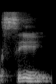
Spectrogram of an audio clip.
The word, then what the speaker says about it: xi: The xi is pronounced as xi, just like in the word axiom.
